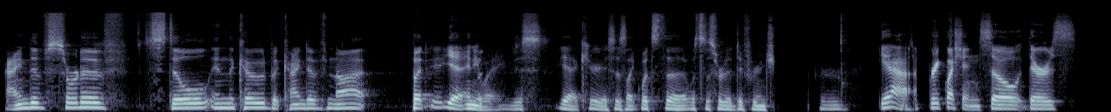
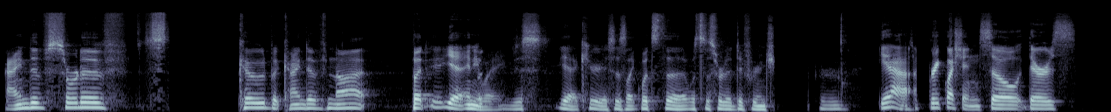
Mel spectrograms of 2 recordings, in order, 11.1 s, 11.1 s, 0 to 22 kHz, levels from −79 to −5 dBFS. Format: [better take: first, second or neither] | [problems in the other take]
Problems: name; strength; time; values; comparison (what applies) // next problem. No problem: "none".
first | audio cutting out; at 1.5 s for 0.5 s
